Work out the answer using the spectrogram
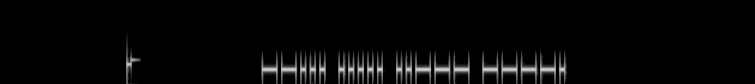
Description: Morse code, heard as a keyed tone, about 25 wpm, 700 Hz. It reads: 7529
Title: Numbers - 4-Digit 25wpm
